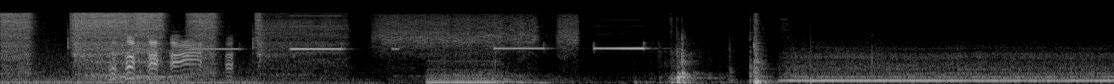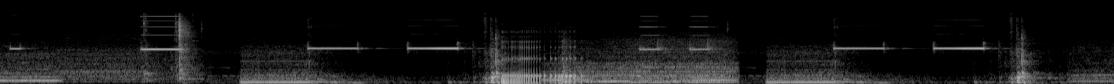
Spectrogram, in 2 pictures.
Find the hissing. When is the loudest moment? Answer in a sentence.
The volume of the hissing peaks at 1 second.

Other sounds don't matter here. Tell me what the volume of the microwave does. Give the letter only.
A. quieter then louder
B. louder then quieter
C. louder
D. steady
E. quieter
D.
